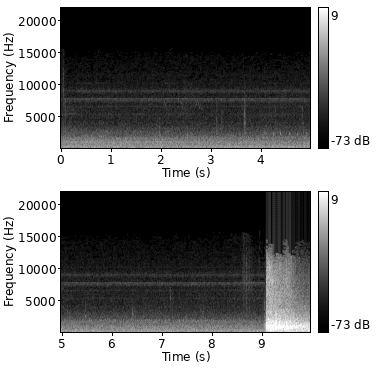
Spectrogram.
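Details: A low steady hiss and hum continue for several seconds before a sudden loud, harsh burst of noise near the end, and no animal calls.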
